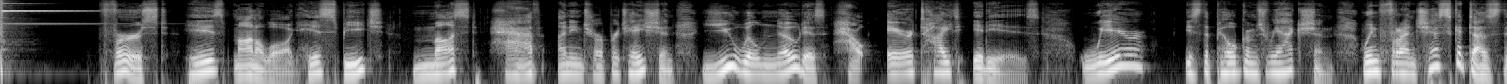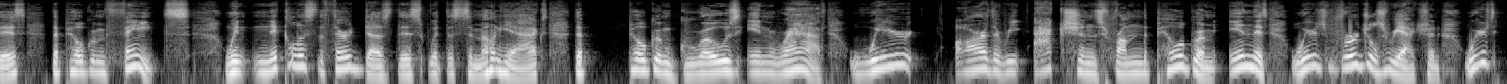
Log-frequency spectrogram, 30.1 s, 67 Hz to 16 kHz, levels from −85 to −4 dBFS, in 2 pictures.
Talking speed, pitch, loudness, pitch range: 105 wpm, 135 Hz, -18 LUFS, 115-165 Hz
